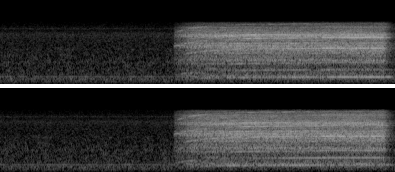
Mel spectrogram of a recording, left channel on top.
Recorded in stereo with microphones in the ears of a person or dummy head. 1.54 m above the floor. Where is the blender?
5° right (ahead or behind), 1.5 m.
